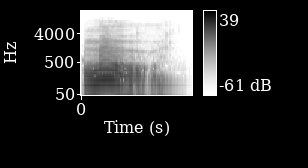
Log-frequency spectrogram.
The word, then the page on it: moo: British English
